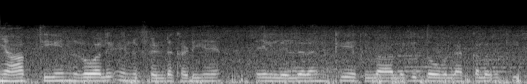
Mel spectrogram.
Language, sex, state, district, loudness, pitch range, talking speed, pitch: Hindi, male, Uttar Pradesh, Shamli, -16 LUFS, 150-165 Hz, 180 wpm, 155 Hz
